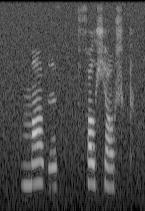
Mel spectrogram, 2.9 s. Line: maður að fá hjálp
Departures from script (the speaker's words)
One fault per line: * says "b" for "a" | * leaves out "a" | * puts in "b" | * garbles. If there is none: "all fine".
all fine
